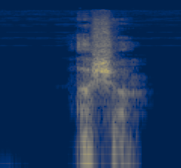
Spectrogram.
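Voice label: "usher" Australian English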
